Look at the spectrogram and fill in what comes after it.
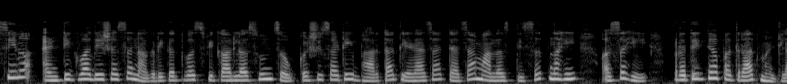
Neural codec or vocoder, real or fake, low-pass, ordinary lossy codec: codec, 16 kHz, 8 kbps, FreqCodec, larger model; fake; none; none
